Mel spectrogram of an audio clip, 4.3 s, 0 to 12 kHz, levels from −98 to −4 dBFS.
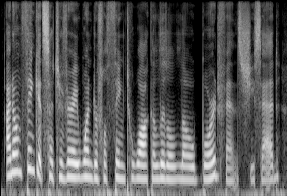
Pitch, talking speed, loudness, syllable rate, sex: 220 Hz, 250 wpm, -18 LUFS, 5.7 syllables/s, female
